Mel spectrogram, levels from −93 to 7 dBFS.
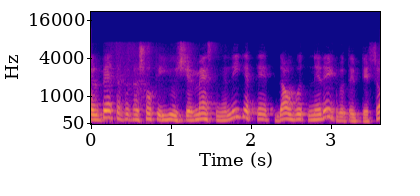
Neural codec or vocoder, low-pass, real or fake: codec, 16 kHz, 0.9 kbps, LongCat-Audio-Codec; 7.2 kHz; fake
